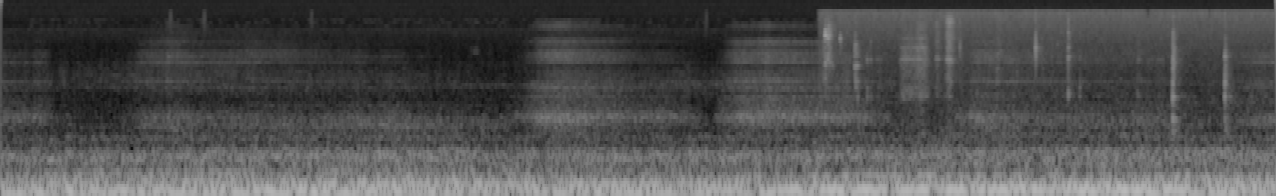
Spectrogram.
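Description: Low, steady rumbling drone of horror-film sound design, with slow swells that come and go. A few faint clicks and scrapes fall in the second half.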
